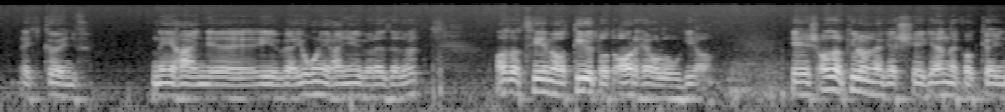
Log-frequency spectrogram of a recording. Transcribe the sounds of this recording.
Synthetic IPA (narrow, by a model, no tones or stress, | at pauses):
ɛɟkøɲv | neːɦaːɲeːvːɛljoːneːɦaːɲeːvːɛlɛzɛløt̪ː | ɒzɒt̪siːmɛɒt̪ilt̪o̞t̪ːɒrɦɛo̞loːɡijɒ̰ | eːʃɒzɒkylø̞nlɛɡɛʃːeːɡɛɛnːɛkɒkøɲv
